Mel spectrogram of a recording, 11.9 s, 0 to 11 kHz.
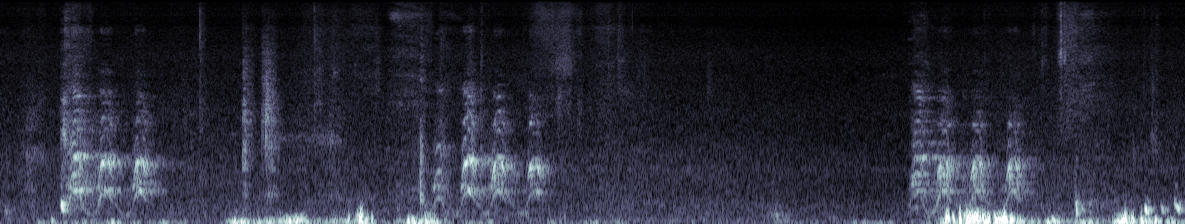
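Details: A husky barks in short, gruff bursts under a window, pausing between volleys, somewhat distant, possibly at a fence about 35 metres away; 24 February 2024, Hungary.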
